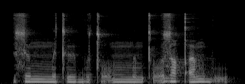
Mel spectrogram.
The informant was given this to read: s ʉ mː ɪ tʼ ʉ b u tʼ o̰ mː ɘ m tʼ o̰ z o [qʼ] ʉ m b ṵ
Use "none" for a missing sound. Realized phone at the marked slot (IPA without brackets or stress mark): qʼ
